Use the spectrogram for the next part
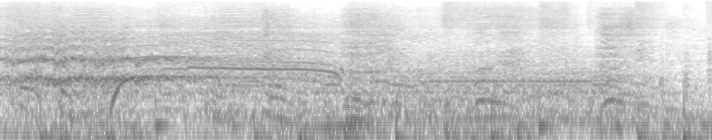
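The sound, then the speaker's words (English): A car peels away with loud, wavering tire squeals over a roaring engine, the screech bending in pitch for several seconds amid chaotic background noise and faint voices. “Orpheus appears in the car, and they drive away.”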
